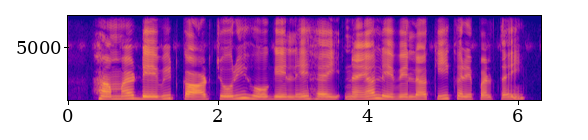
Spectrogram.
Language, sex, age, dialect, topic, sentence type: Magahi, female, 18-24, Southern, banking, question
